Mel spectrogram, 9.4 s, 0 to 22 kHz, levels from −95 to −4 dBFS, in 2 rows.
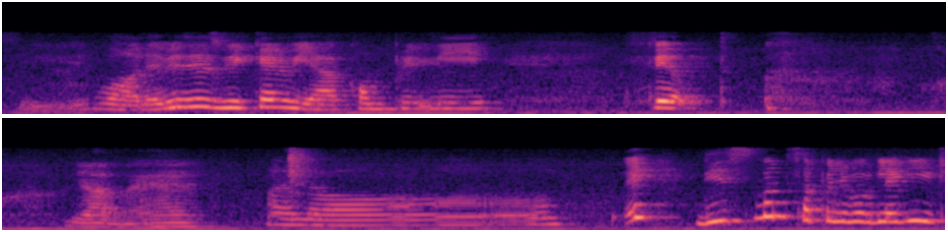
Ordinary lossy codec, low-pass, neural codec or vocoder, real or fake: none; 7.2 kHz; none; real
